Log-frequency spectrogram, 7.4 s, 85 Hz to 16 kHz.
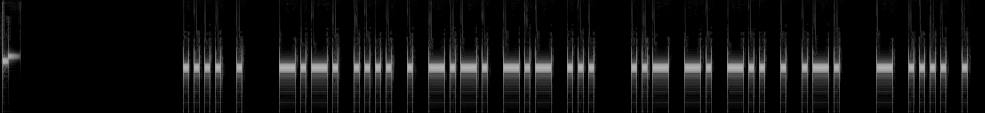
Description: Morse code, heard as a keyed tone, about 30 wpm, 700 Hz. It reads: HE CHECKS UNDER THE
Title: Easy Phrases 30wpm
